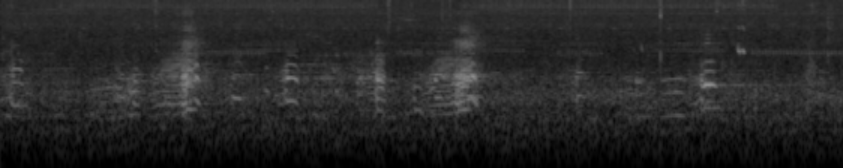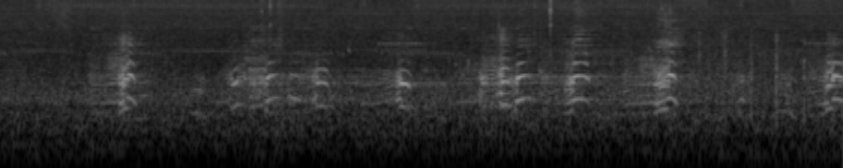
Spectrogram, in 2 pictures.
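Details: Geese on a lake in Pennsylvania honk in loose, overlapping bursts, with harsh nasal calls every second or two from several birds at once, over a soft background hiss.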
